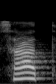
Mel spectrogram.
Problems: low volume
